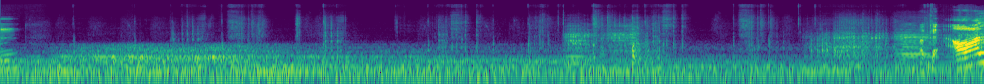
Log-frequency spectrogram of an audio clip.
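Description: Small footsteps patter on a wooden floor.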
